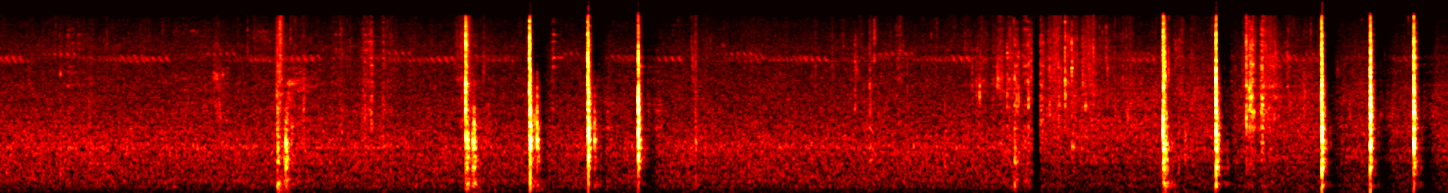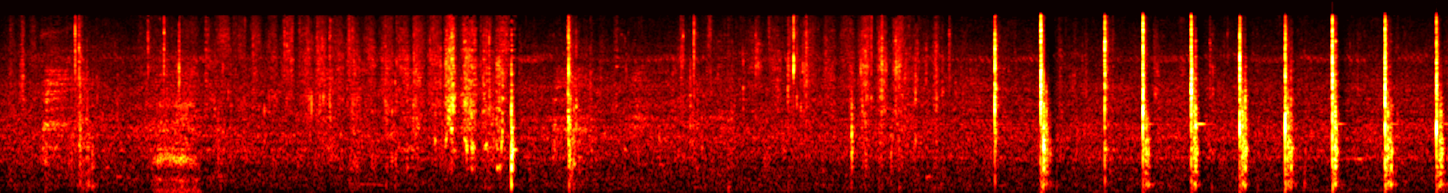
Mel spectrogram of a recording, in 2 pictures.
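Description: A large knife chopping through a raw chicken onto a wooden stump chopping block: sharp chops in scattered groups, then a quick, even run of about three chops a second near the end.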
